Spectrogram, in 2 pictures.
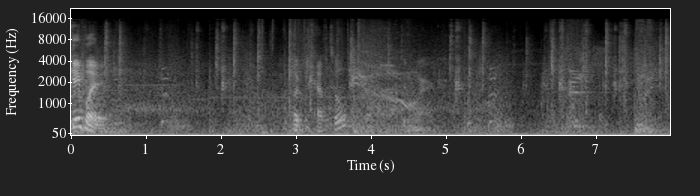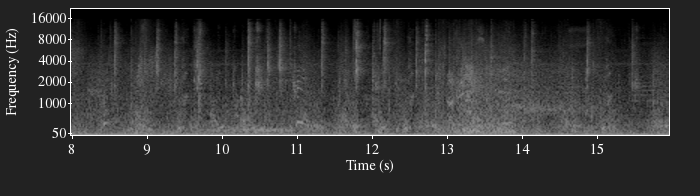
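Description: Video game hits and punches thud and crack in quick bursts.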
